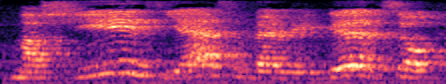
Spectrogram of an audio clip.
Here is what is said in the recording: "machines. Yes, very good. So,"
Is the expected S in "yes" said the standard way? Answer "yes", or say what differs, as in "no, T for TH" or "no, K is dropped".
yes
